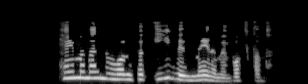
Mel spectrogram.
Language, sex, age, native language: Icelandic, female, 50-59, Icelandic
